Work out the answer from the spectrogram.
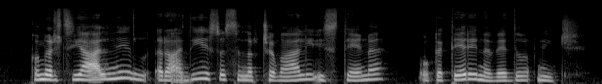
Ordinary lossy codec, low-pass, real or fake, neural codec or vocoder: none; 14.4 kHz; fake; codec, 32 kHz, 1.9 kbps, SNAC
